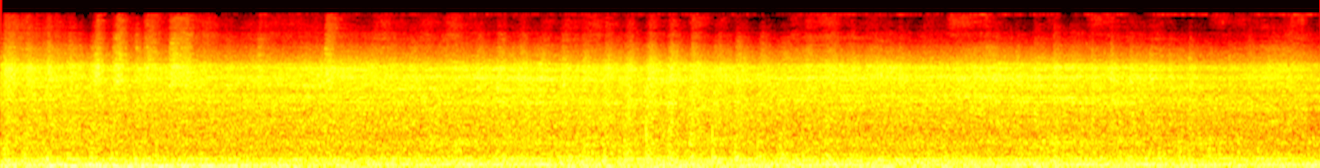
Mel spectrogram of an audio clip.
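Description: Freight train of double-stack container well cars rolling past: a steady rumble of steel wheels on rail, with a few sharp clicks in the first three seconds.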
